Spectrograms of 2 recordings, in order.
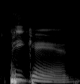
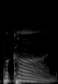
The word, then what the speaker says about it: pecan: that irritates the hell pecan y'all said pecan it's pecan pecan it's pecan so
